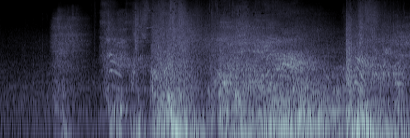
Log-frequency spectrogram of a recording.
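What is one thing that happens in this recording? Weapons clash and spells burst loudly in a game fight.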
